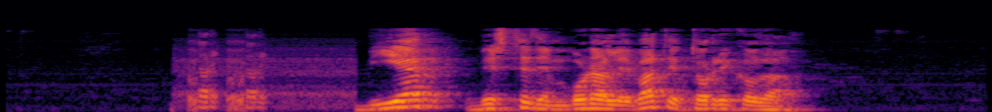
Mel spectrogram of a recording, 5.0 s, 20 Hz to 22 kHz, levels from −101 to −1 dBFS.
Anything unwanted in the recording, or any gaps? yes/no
yes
